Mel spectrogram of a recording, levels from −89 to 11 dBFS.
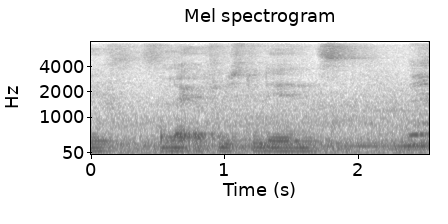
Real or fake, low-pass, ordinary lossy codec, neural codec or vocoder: real; none; none; none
